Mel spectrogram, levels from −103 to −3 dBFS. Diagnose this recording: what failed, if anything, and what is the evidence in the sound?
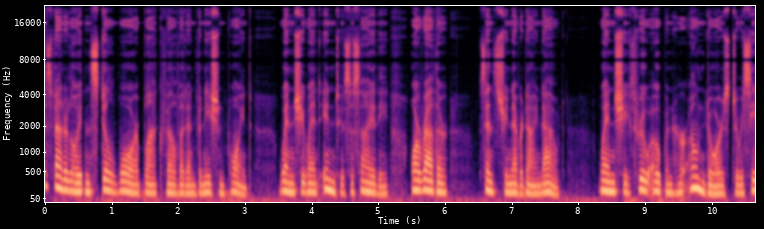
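Imaging from sample-and-hold upsampling runs through the whole speech clip. It is a conversion-stage fault: raising 16 kHz audio to 48 kHz by repeating samples without smoothing leaves mirrored speech between 8 and 16 kHz at about 18 dB down, heard as metallic fizz.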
